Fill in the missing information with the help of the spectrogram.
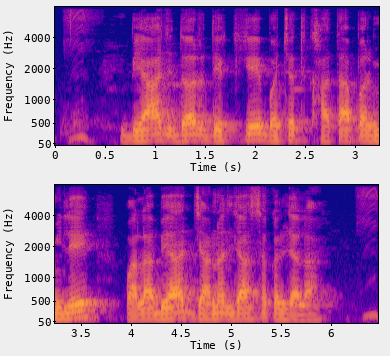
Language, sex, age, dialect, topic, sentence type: Bhojpuri, male, 18-24, Western, banking, statement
